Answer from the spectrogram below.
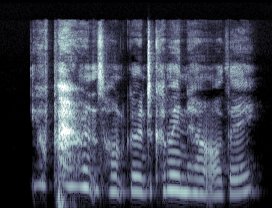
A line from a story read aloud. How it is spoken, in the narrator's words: She asked urgently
